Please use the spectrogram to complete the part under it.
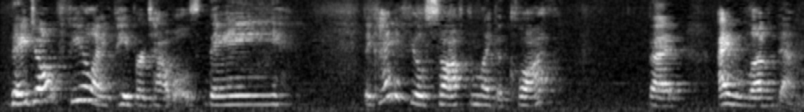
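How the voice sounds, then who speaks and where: A young woman with a hoarse, fading voice, chatting through a cleaning demonstration with lots of fillers and restarts. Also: a little high, fairly bright tone, a little hiss or hum. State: losing her voice. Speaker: cleaning tips creator. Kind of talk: casual how-to demonstration. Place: home kitchen. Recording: echoey room, voice from a distance.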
